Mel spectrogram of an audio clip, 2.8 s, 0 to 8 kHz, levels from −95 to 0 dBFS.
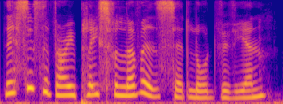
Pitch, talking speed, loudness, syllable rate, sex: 255 Hz, 210 wpm, -19 LUFS, 5.6 syllables/s, female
